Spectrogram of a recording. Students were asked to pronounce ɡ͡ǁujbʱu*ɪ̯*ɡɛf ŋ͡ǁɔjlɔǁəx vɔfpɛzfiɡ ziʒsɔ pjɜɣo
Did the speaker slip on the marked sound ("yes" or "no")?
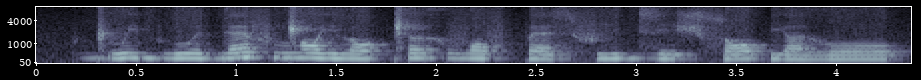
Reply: no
